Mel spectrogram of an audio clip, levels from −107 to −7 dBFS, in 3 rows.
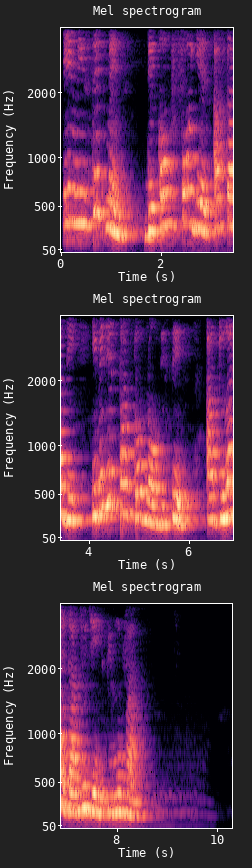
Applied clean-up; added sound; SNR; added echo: none; none; none; reverberation time 0.9 s.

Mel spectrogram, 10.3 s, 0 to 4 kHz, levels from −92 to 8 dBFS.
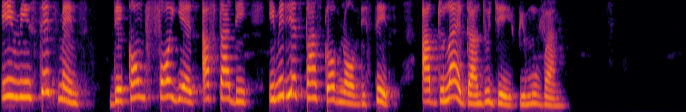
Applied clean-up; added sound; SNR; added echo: none; none; none; none.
